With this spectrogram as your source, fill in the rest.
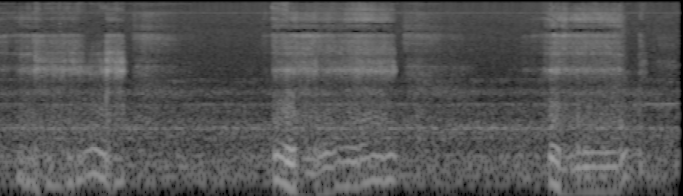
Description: The dog sleeping and snoring.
